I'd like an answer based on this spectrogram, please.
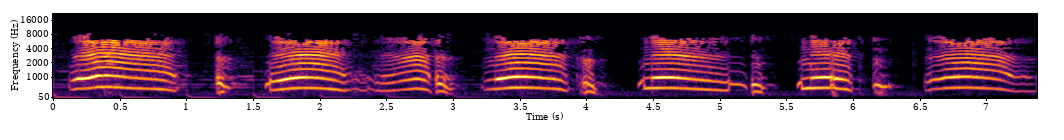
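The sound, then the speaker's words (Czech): A baby cries in loud, repeated wailing bursts, each a strained rising and falling sob with short gasping pauses between, going on steadily throughout with no other voices. “Ovaj zvuk plača bebe u Bosni i Hercegovini, sve se slabije čuje.”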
